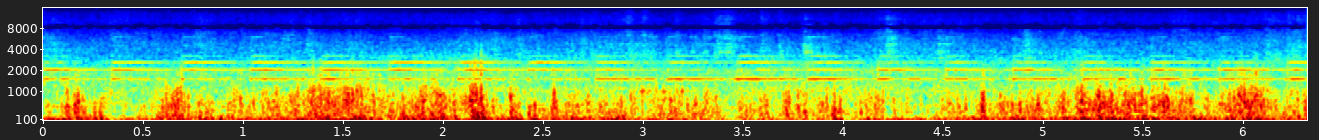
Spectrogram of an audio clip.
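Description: Tank cars of a BNSF freight train rolling past: a steady rumble of steel wheels on rail with scattered clicks and clanks, and a steady high-pitched whine of several tones over it.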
